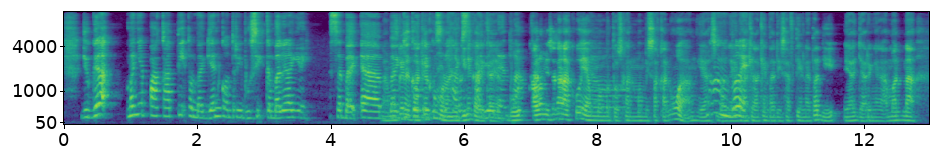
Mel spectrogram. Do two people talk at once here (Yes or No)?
Yes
